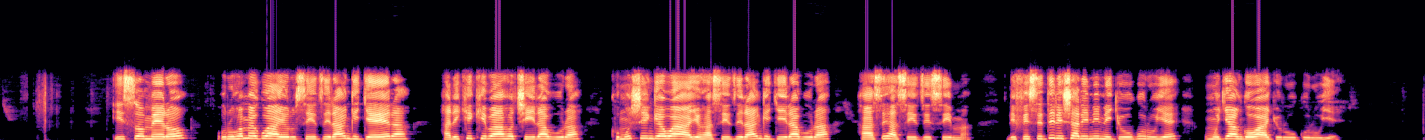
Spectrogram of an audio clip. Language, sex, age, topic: Rundi, female, 36-49, education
